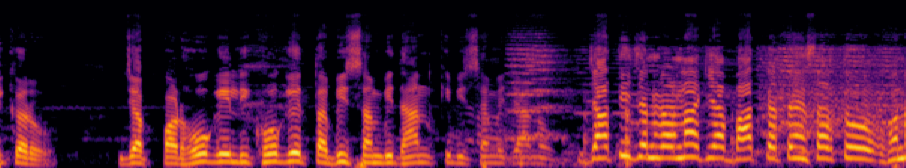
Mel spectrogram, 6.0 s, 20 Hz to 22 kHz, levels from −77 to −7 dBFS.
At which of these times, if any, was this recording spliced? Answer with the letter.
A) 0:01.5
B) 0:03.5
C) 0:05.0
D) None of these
B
